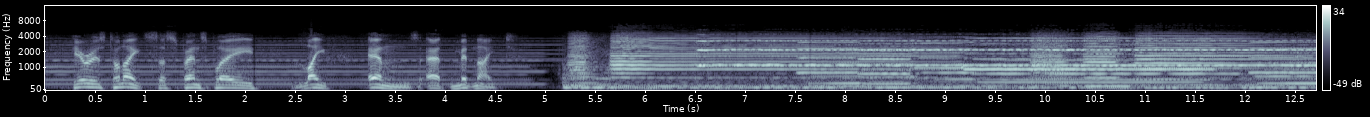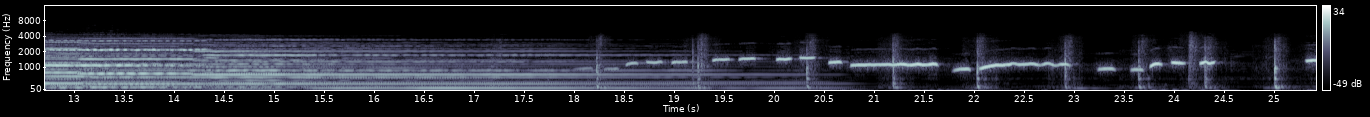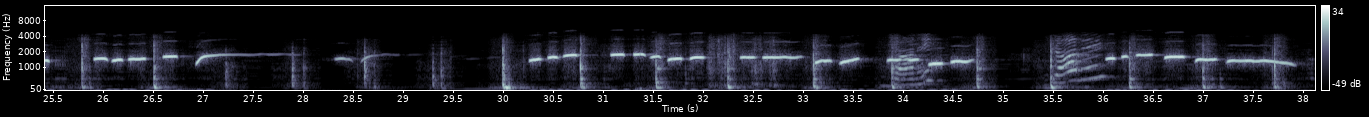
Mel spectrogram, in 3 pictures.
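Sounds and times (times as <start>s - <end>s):
sustained musical chord: 0.0s - 19.2s
speech: 0.3s - 5.9s
person whistling a melody: 18.3s - 24.6s, 25.3s - 29.2s, 30.2s - 35.0s, 36.0s - 38.0s.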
